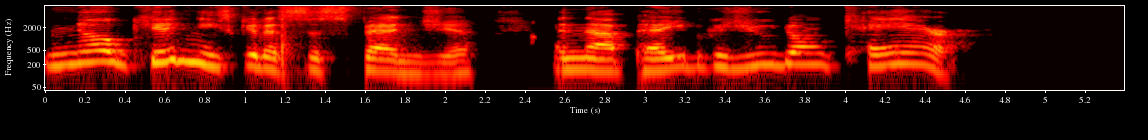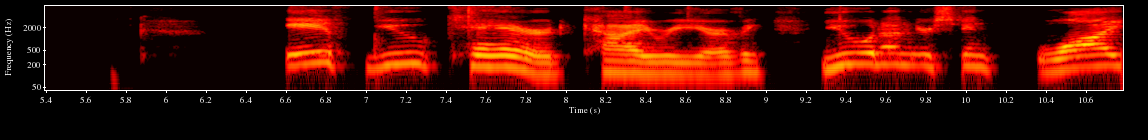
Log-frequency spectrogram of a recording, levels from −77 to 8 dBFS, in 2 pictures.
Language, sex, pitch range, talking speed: English, male, 125-165 Hz, 135 wpm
